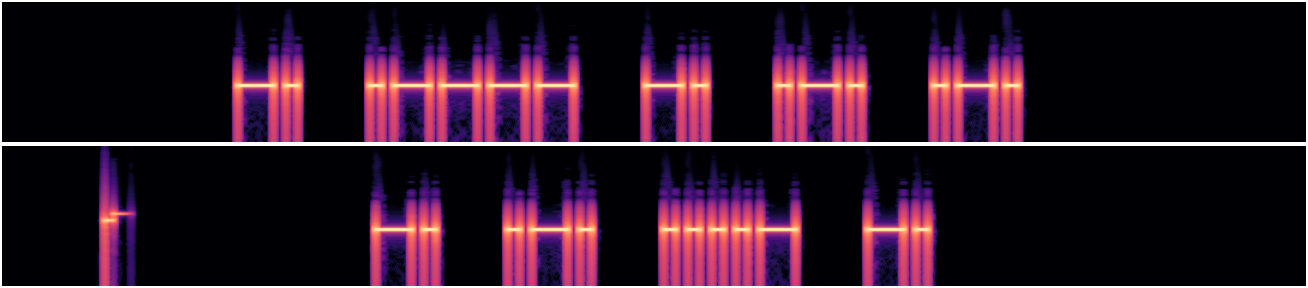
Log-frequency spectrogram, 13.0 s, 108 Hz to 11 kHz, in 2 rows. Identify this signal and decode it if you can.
Morse code, heard as a keyed tone, about 20 wpm, spaced as for 14 wpm, 700 Hz. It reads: N1NRR NR4N
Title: 069 Lesson 12g - Letter d - Call Signs 20wpm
